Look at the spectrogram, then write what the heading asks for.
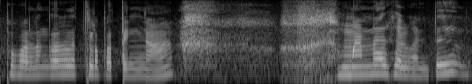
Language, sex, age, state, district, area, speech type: Tamil, female, 30-45, Tamil Nadu, Mayiladuthurai, urban, spontaneous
